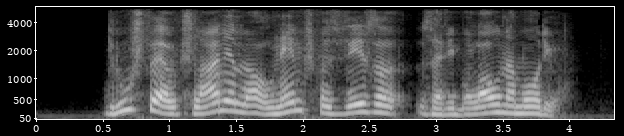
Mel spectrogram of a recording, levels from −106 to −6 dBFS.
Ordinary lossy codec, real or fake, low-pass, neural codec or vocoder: AAC, 32 kbps; fake; 5.4 kHz; codec, 44.1 kHz, 3.4 kbps, Pupu-Codec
